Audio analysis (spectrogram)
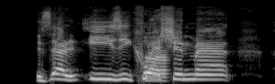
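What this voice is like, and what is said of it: Imitates another person's voice. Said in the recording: “It's my impersonation of you.”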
